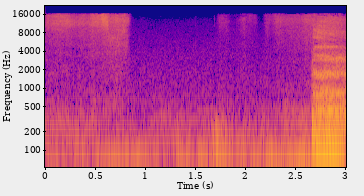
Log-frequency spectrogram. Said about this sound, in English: What if I just kissed your neck, trailed my hands down against your back, under your shirt, and dragged my nails down like this?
